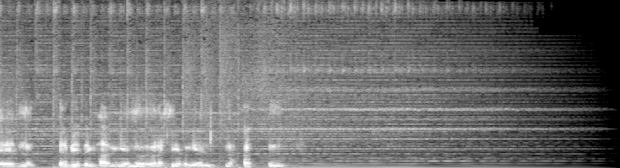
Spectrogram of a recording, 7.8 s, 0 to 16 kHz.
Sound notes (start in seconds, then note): 0.8 chuckles; 3.8 uplifting music ending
